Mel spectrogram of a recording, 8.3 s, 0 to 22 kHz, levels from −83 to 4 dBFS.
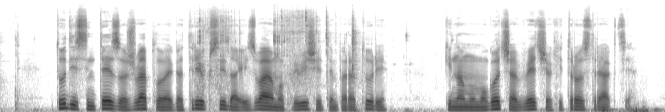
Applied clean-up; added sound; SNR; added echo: none; Bicycle; 18 dB; none.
